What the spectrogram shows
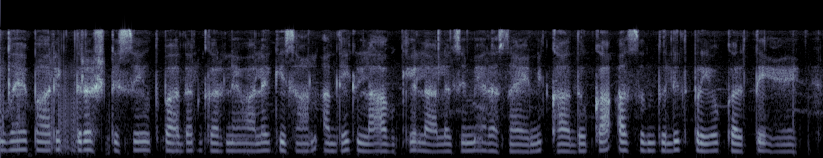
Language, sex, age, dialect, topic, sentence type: Hindi, female, 25-30, Awadhi Bundeli, agriculture, statement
